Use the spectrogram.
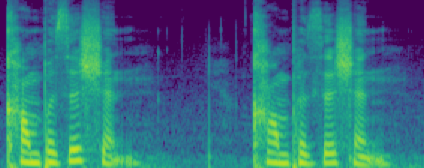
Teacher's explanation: S 的音就不会发得那么明显，反而会有点 Z 的音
